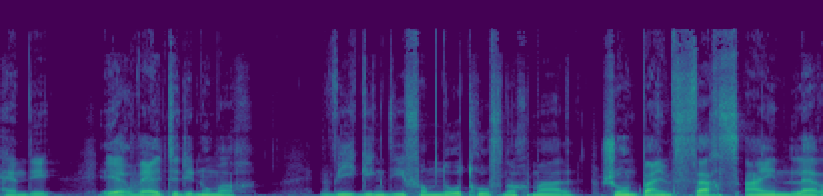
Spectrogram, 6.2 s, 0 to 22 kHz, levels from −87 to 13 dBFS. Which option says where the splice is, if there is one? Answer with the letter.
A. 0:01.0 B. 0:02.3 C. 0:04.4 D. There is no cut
C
